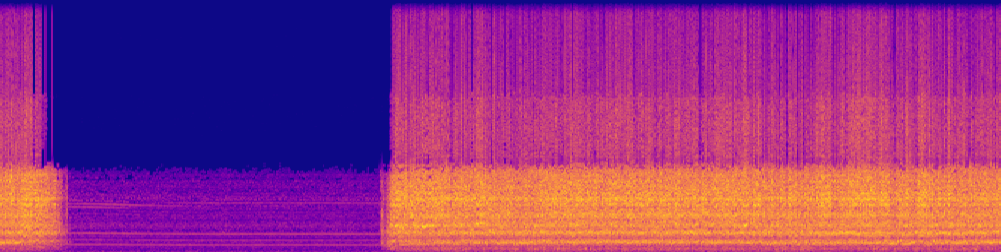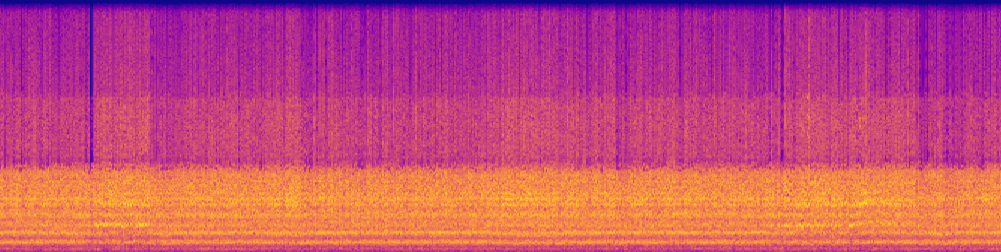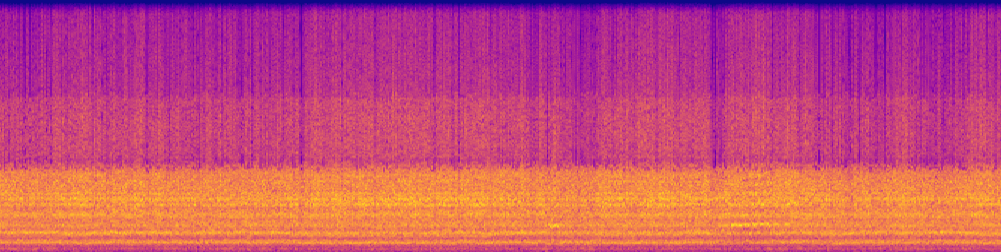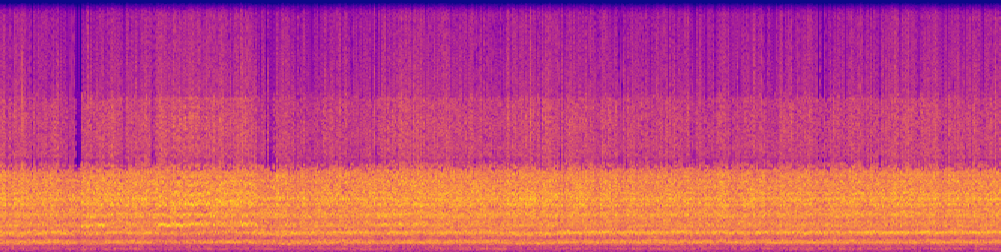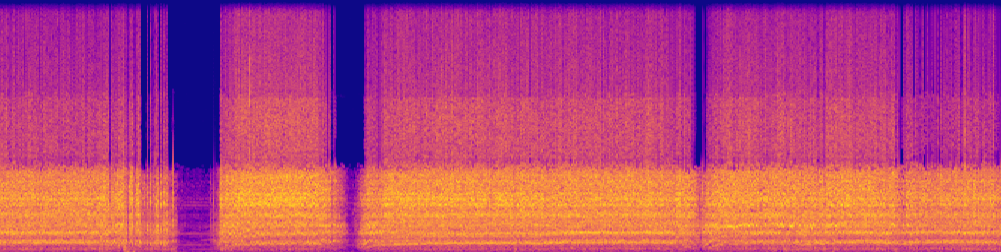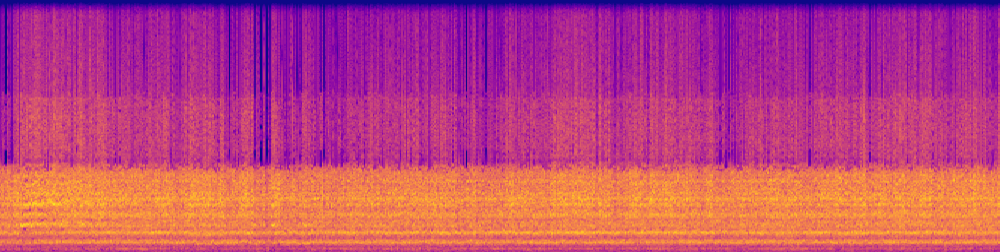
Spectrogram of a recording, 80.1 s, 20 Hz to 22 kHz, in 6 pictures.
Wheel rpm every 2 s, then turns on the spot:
50, 0, 70, 230, 230, 220, 220, 220, 230, 230, 220, 230, 220, 230, 230, 220, 210, 220, 220, 230, 220, 220, 220, 230, 230, 230, 230, 130, 110, 160, 220, 180, 230, 230, 230, 230, 230, 230, 230, 230.
none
